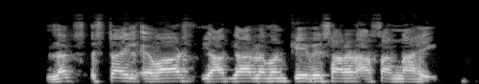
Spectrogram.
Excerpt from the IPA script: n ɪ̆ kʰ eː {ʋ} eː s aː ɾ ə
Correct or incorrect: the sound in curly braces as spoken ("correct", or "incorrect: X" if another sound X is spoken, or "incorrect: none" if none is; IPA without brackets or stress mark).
correct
